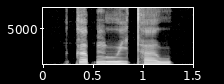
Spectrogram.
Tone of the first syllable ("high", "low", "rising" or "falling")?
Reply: high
